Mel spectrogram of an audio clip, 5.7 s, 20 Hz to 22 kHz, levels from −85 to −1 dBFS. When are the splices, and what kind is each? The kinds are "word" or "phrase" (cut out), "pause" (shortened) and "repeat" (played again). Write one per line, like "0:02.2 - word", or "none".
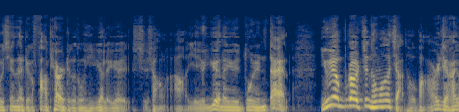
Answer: none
